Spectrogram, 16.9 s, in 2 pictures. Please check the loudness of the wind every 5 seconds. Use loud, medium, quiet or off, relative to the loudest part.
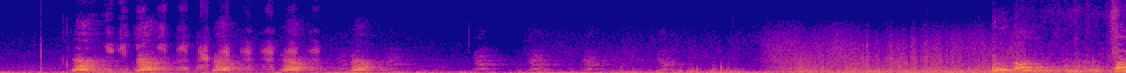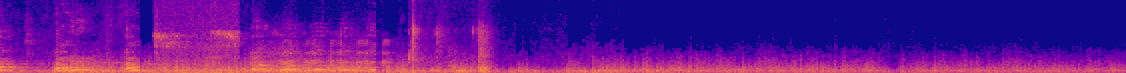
quiet, loud, loud, medium.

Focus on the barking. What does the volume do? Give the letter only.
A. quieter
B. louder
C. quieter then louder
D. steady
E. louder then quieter
C.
